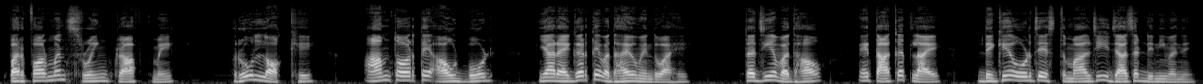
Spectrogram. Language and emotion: Sindhi, neutral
